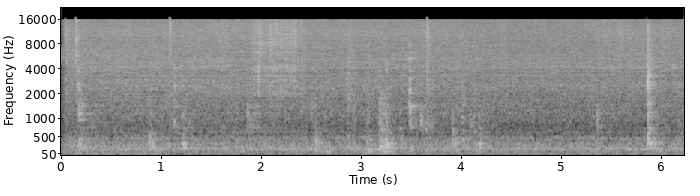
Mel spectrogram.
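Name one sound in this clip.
Chopsticks tap against a pan.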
